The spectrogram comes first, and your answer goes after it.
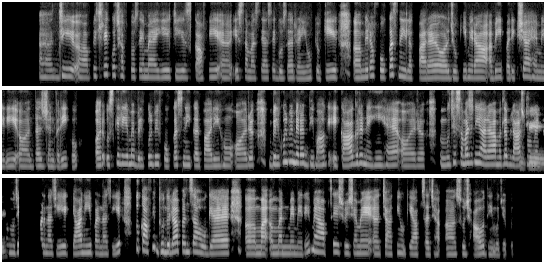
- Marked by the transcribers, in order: in English: "फोकस"; in English: "फोकस"; in English: "लास्ट मोमेंट"
- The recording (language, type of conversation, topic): Hindi, advice, मानसिक धुंधलापन और फोकस की कमी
